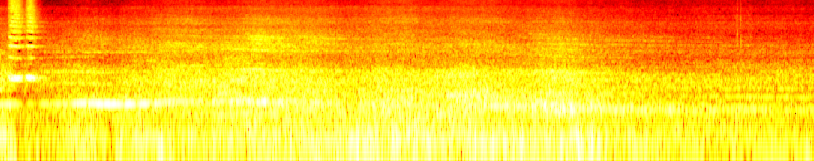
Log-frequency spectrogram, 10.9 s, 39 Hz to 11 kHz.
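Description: Electric multiple units EN99-001 and EN64-002 passing along the platform. It opens with a short horn blast lasting about half a second, followed by the rumble of the wheels on the rails and a motor whine that rises and then falls in pitch as the train goes by and away.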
